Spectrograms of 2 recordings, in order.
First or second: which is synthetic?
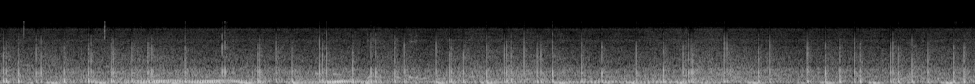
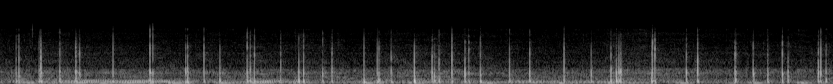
second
